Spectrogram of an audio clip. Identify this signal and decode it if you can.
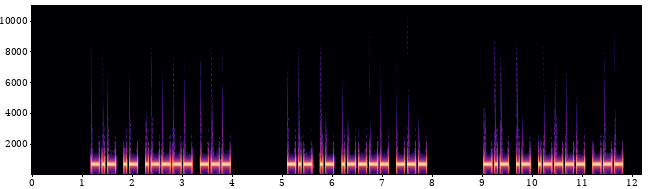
Morse code, heard as a keyed tone, about 22 wpm, 700 Hz. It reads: KA1O KA1O KA1O
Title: USA Call Signs - 4 Characters - Repeated 3x - 22wpm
